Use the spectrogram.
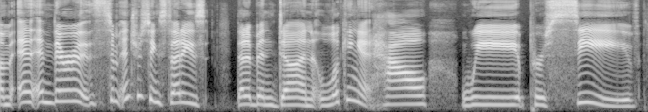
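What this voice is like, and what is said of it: Usual voice. Nothing is said of it.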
